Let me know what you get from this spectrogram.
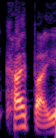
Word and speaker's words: Kaipa: Or I mean, you have the Kaipa. Is that the Capo? Yeah. Is how you say it, or how did you say it originally? – Kaipa. Yeah.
